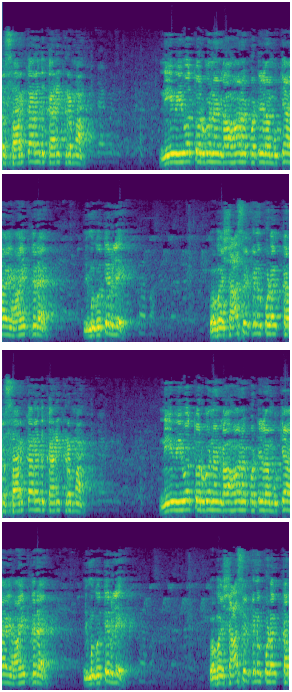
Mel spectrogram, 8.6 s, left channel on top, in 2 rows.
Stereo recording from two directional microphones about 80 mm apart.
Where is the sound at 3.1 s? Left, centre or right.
Right.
